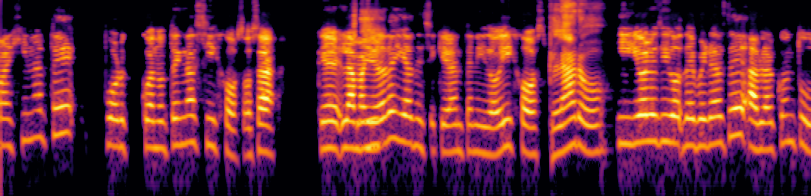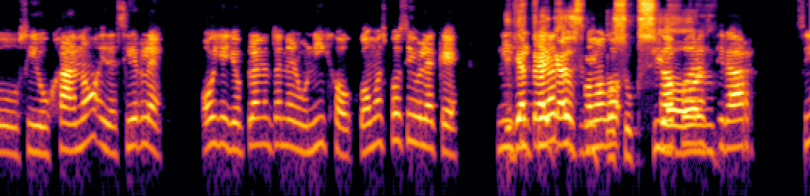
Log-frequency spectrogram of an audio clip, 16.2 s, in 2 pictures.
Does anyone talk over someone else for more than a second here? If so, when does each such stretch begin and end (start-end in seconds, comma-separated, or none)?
13.1-15.3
